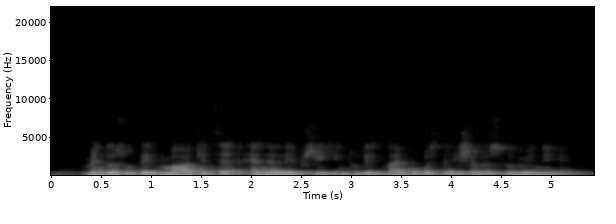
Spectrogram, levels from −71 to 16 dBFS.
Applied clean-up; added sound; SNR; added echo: none; none; none; reverberation time 2.0 s.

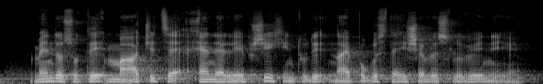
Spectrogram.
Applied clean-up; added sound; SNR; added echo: none; none; none; none.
